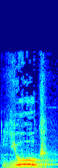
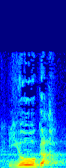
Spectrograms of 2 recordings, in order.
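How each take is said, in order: First: The final vowel is dropped completely. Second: The final vowel is short and closed. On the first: It is the Hindi way of saying it. The speaker calls it wrong. "It is good for Hindi speaking people, but not the proper Sanskrit pronunciation" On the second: It is the proper Sanskrit way of saying it. The speaker calls it right. "The stress being on yo and then ga with a short A"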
